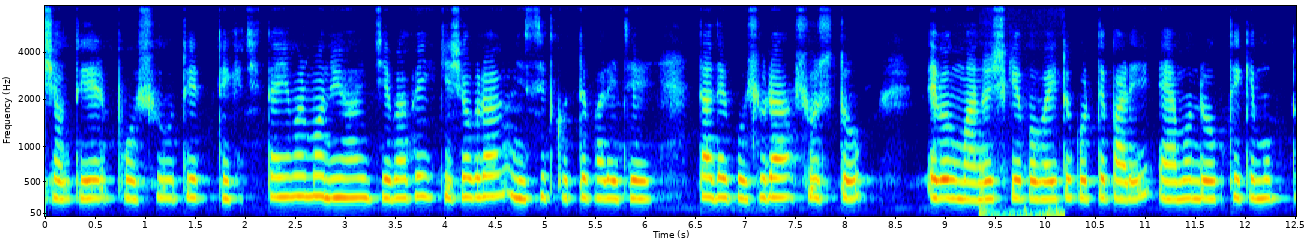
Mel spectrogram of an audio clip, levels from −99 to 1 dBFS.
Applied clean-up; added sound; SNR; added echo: neural mask model Resemble Enhance denoiser.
